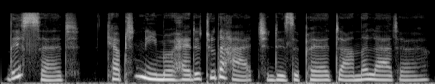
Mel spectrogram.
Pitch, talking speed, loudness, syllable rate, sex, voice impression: 230 Hz, 180 wpm, -16 LUFS, 5.0 syllables/s, female, feminine, adult-like, slightly relaxed, slightly dark, soft, raspy, calm, friendly, reassuring, kind, slightly modest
